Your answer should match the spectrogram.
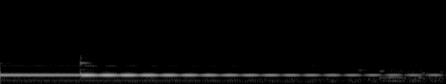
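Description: Two nearly matched tuning forks on wooden resonator boxes, the first struck at the start and the second under a second later, ringing together as one steady tone that swells and fades about four times a second. These are beats: small weights on one fork's prongs put it slightly off the other's pitch. The ringing slowly dies away.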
